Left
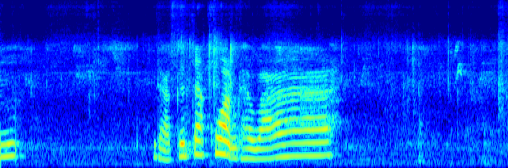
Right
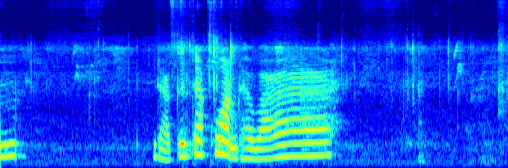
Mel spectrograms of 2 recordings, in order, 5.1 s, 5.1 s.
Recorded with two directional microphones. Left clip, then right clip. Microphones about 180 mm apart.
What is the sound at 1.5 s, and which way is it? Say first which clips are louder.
Speech: right 3 dB; 25° right (ahead or behind).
